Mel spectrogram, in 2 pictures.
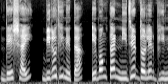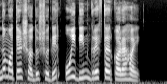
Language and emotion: Bengali, neutral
